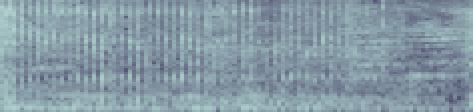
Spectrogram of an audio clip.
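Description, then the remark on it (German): A narrator's voice makes a sustained, rumbling engine noise with the mouth for a ship or spaceship flying around, a steady buzzing drone lasting just under two seconds, like a child driving a Lego car around, with no words spoken. “oder ein Raumschiff herumgeflogen ist, hast du im Off, also von der Sprecher, so die typischen Geräusche gehört, die jetzt ein Kind oder ein unbeaufsichtigter Erwachsener macht, wenn er jetzt mit einem Lego-Auto herumfährt, nämlich so”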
